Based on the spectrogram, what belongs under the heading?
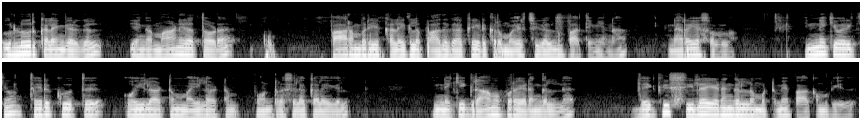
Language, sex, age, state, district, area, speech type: Tamil, male, 18-30, Tamil Nadu, Salem, rural, spontaneous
